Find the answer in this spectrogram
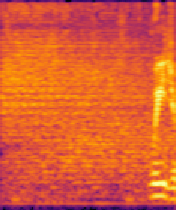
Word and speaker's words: Ouija: the actual pronounce you I believe the actual pronunciation is Ouija board because it's it's I think it's French so like you know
